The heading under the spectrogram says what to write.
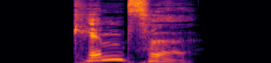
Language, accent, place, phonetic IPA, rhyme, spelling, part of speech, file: German, Germany, Berlin, [ˈkɛmp͡fə], -ɛmp͡fə, kämpfe, verb, De-kämpfe.ogg
- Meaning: inflection of kämpfen: 1. first-person singular present 2. first/third-person singular subjunctive I 3. singular imperative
